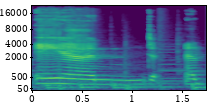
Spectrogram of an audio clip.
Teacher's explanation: there's two consonants put together at the end n and d and they make two separate sounds so and i can hear the n and i can hear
